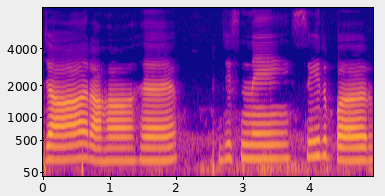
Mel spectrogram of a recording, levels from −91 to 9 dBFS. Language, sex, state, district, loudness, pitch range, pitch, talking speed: Hindi, female, Punjab, Fazilka, -15 LUFS, 190-215 Hz, 200 Hz, 70 wpm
